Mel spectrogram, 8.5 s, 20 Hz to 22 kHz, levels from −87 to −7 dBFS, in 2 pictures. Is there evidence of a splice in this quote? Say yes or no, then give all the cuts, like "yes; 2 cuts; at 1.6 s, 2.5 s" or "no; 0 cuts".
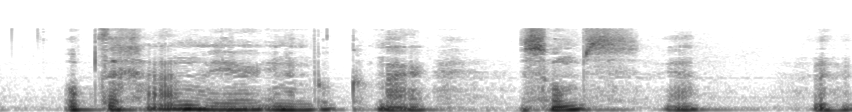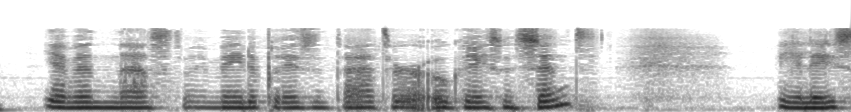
yes; 2 cuts; at 2.6 s, 4.4 s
